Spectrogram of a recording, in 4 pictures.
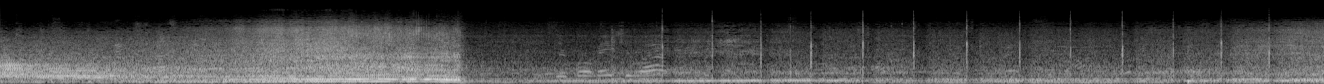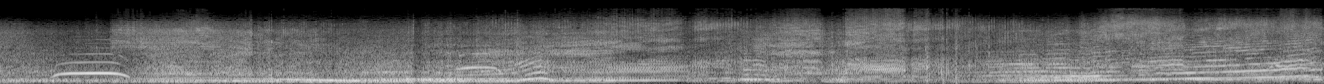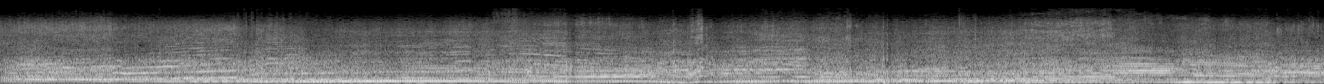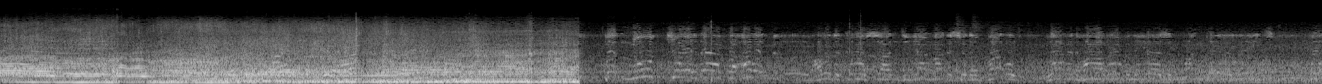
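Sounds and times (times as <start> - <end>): racing cars passing at speed: 0.0 - 45.8.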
